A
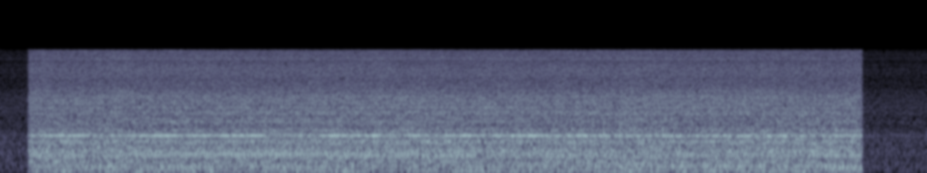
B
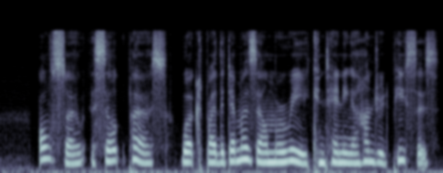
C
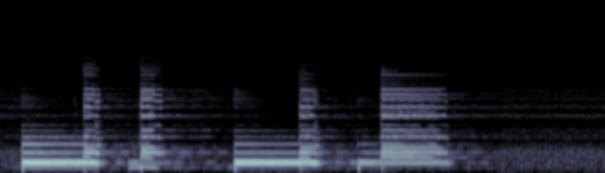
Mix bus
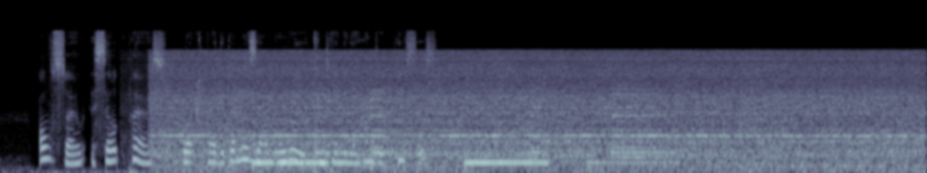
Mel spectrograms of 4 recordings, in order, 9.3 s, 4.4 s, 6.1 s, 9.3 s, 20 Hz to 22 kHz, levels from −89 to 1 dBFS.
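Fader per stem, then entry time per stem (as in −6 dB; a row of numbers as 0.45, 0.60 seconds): −3.0, −7.5, +0.5 decibels; 1.20, 0.00, 2.30 seconds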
